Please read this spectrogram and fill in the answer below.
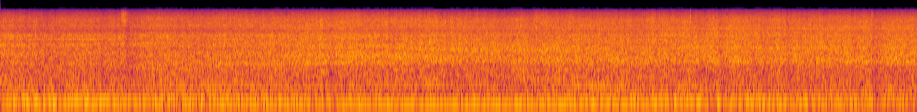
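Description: Several BNSF diesel locomotives moving together as a light engine consist, their engines running with a steady low drone over the rumble of wheels on rail.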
